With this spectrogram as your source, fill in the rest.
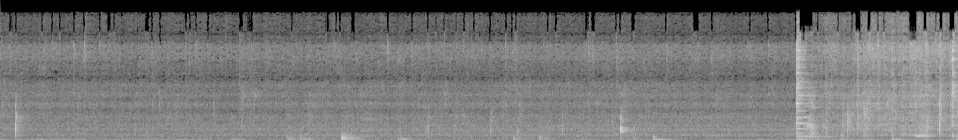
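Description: Onion frying in a pan for a ripe tomato chutney, a soft continuous sizzle with scattered stirring knocks, growing louder and brighter near the end.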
